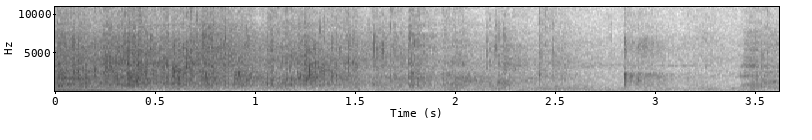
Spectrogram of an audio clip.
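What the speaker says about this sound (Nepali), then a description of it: "यति लामो ताली पाउनु रहेछ," A crowd keeps up long applause after a speech by the Nepali prime minister. Dense clapping is strong at first, then slowly thins, with a sharp clap standing out near the end.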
